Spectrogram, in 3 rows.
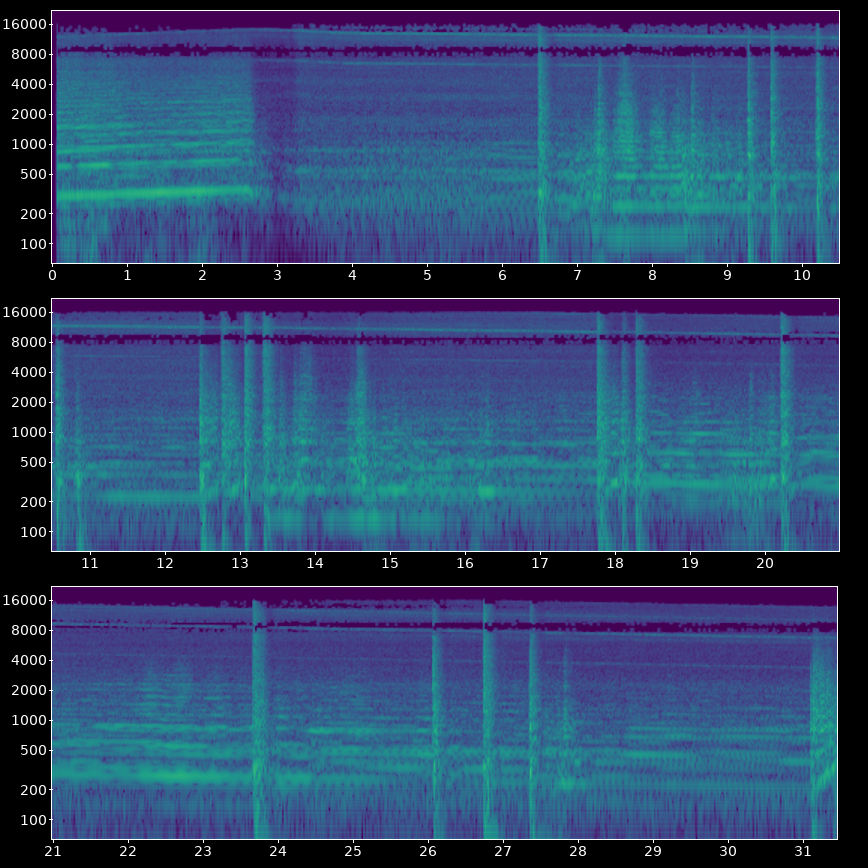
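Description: Nissan GT-R's twin-turbo V6 revving up for the first few seconds and cutting off sharply. It then runs on under a long series of loud exhaust bangs and pops, single and in quick clusters, from a switchable flame map that fires flames out of the tailpipes.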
